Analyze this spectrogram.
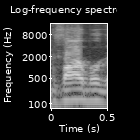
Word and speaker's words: Warburg: of European languages and I'm sort of in the habit of pronouncing it like a V so you can pronounce it as varberg or warberg effect either way all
